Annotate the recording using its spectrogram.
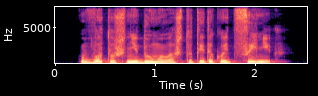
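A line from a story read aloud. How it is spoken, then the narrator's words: Exclaimed. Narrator (Russian): воскликнула Гвен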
